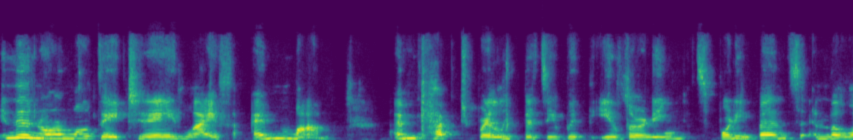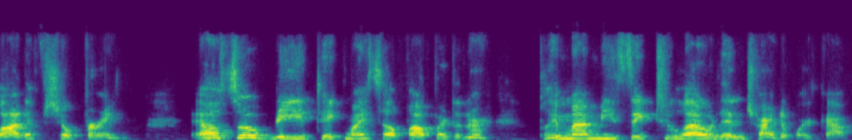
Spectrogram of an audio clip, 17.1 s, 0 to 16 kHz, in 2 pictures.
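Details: 38-year-old woman, a mother, with ataxia affecting her movement and speech: ataxic dysarthria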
